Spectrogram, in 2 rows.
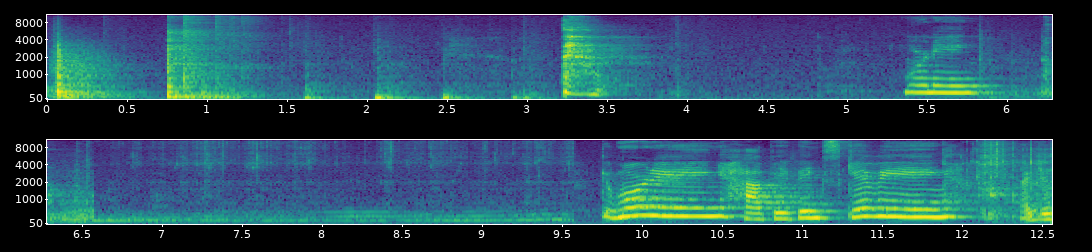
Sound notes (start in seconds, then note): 0.2 thumping; 3.2 coughs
